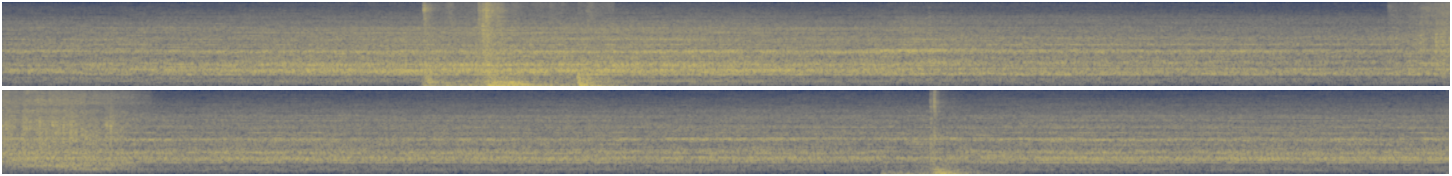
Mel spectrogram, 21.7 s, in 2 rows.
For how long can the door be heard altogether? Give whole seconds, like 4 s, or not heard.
4 s.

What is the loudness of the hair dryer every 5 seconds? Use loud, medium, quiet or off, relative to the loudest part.
loud, loud, medium, medium, medium.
